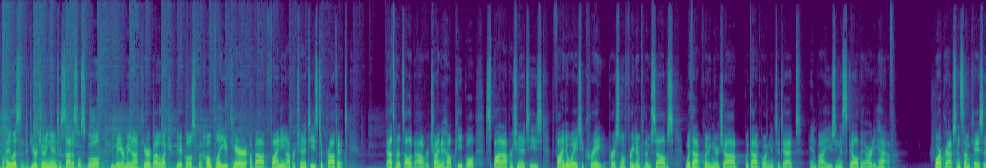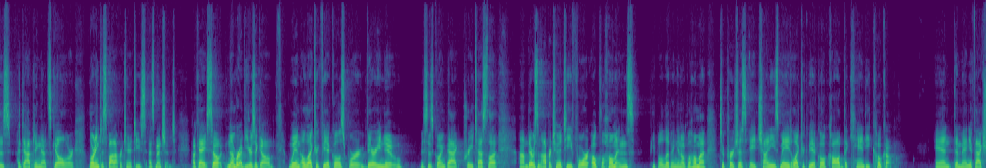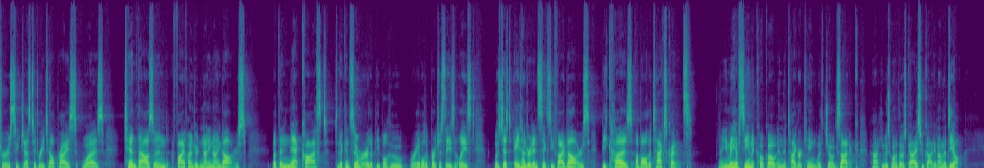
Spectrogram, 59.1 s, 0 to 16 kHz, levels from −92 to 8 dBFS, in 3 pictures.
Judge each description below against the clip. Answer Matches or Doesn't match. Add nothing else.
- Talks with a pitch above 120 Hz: Doesn't match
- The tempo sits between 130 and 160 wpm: Doesn't match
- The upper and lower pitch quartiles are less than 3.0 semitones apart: Doesn't match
